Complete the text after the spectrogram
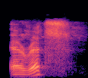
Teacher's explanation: when we have a word like eretz the stress is on the first syllable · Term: stressed syllable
